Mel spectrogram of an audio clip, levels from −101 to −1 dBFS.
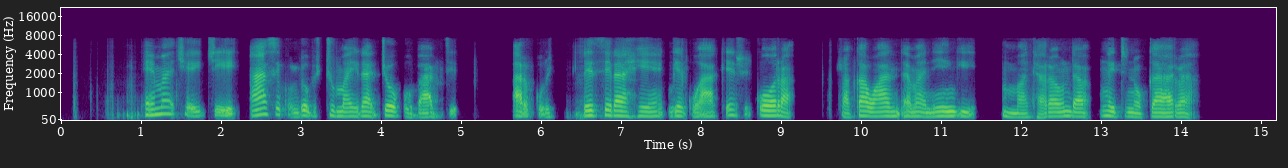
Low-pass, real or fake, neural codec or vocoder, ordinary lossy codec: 7.2 kHz; fake; codec, 16 kHz, 0.8 kbps, ZipCodec; MP3, 64 kbps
